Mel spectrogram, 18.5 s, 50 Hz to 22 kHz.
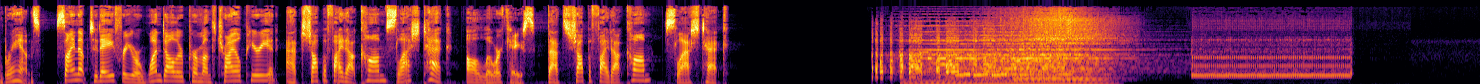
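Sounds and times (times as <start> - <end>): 
speech: 0.0 - 9.2, 10.9 - 13.2
telephone ringing with buzzy electronic tones before a voicemail greeting: 14.6 - 17.0.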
